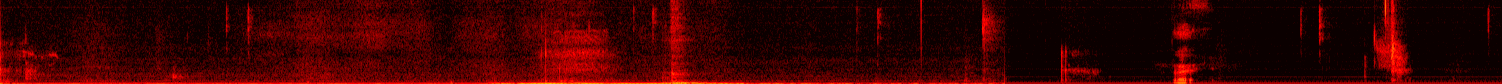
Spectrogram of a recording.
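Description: A handful of sharp computer mouse clicks land at irregular intervals over a steady low hum, with a brief stretch of shuffling handling noise partway through.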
